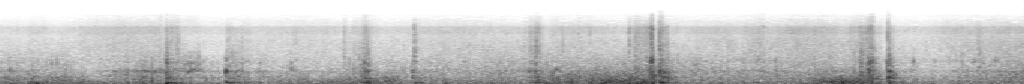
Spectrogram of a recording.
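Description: Wind buffeting the microphone over rushing water as a racing catamaran sails fast through chop, with sharp splashes and slaps of spray from the hulls striking waves every second or so.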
